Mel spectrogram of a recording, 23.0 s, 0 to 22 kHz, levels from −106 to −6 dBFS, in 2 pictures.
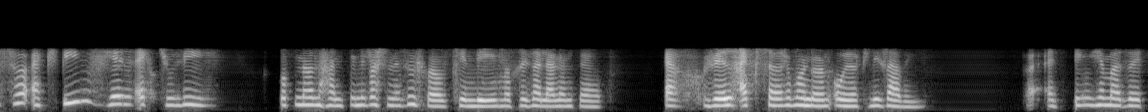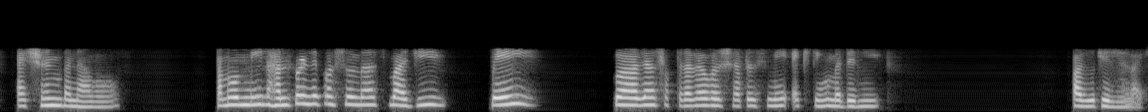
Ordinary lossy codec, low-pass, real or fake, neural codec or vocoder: none; 3.6 kHz; fake; codec, 16 kHz, about 1 kbps, DyCAST, with the encoder's durations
